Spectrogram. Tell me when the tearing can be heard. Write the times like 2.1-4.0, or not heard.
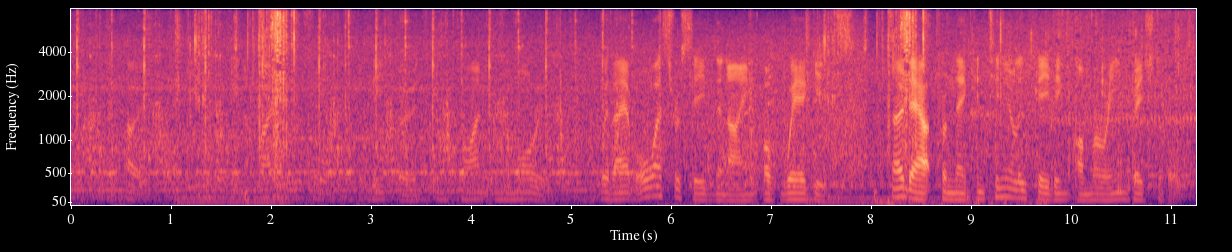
1.1-2.3, 7.3-9.3.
